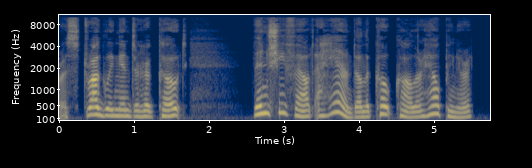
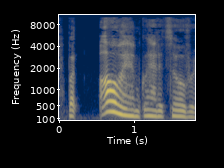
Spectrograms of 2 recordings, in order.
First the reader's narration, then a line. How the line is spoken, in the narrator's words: she sighed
